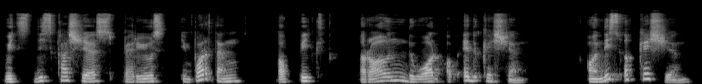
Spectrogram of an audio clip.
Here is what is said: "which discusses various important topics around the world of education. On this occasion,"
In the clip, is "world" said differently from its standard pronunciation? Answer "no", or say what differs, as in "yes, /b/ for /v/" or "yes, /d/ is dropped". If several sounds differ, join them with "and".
yes, /l/ is dropped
